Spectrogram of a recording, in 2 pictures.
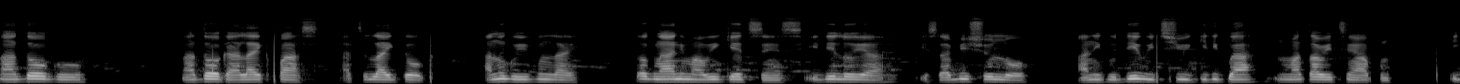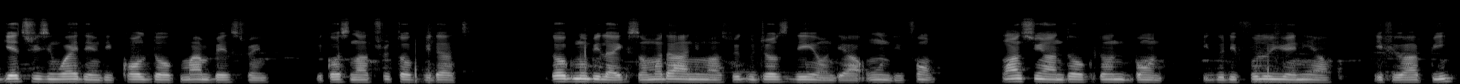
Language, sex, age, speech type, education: Nigerian Pidgin, male, 46-60, spontaneous, tertiary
